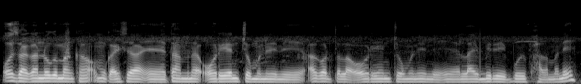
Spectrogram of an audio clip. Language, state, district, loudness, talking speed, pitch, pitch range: Kokborok, Tripura, Dhalai, -17 LUFS, 165 wpm, 130 Hz, 120-140 Hz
